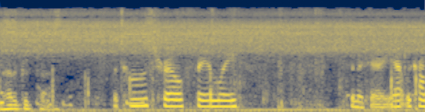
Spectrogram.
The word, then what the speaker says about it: Cottrell: I think it's Cottrell is how you pronounce it.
